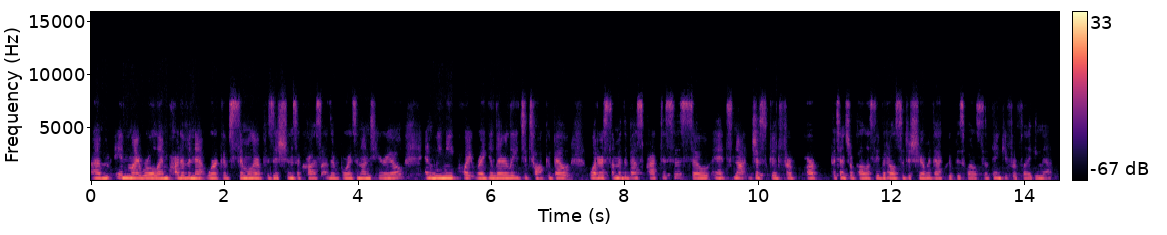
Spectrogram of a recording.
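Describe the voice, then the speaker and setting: A woman on school board staff explaining a human rights policy in an online meeting, measured and explanatory with frequent fillers. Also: a little high, dark tone, dull audio, a little hiss or hum.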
